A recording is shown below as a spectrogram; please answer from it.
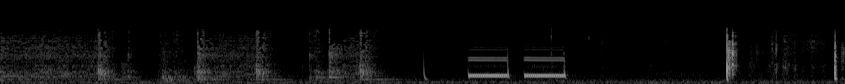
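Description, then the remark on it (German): A series of irregular clicks as a telephone number is dialed, then two short ringing tones in a double burst, followed by a sharp clack like a receiver being picked up. No one speaks. “Ja, ich muss sowieso telefonieren.”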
